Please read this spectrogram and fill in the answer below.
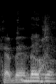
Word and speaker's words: Cabedo: and KB2 in Spanish, Oh, okay. it's pronounced like Cabedo.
